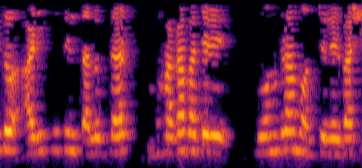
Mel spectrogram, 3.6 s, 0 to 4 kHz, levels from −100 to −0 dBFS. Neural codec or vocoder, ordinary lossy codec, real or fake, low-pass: none; none; real; 3.6 kHz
